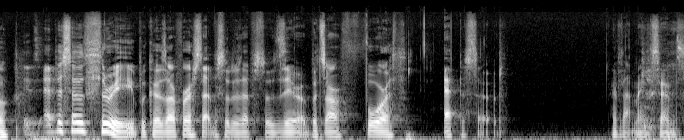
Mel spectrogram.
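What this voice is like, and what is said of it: Croaky voice from a cold. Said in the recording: “I have a cold, so I have to apologize if my voice is a bit croaky”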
